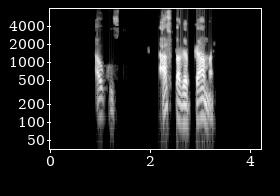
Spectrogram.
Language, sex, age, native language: Icelandic, male, 40-49, Icelandic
